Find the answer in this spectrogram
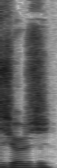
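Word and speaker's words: Georges: It's pronounced George.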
